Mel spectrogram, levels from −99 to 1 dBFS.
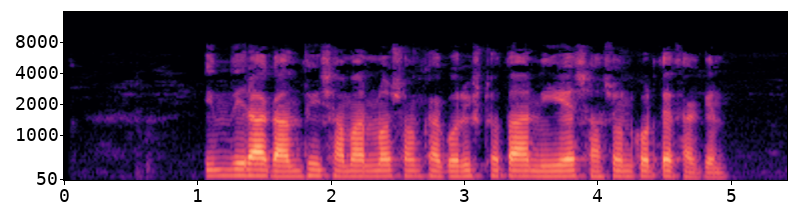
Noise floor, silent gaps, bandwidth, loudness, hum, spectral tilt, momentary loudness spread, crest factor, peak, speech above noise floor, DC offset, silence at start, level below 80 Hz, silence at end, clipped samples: -69 dBFS; none; 7.6 kHz; -24 LUFS; none; -7 dB/octave; 13 LU; 20 dB; -4 dBFS; 46 dB; under 0.1%; 1.05 s; -62 dBFS; 0.5 s; under 0.1%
